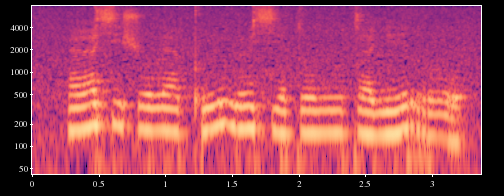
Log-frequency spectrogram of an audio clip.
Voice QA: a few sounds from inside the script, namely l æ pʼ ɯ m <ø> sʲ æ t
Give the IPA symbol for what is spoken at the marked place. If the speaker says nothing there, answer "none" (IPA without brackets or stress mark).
ø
